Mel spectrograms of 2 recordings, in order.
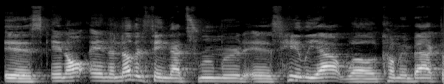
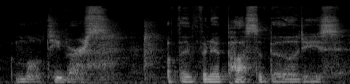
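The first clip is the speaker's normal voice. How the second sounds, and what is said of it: Impression of the Watcher. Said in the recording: “my Watcher impression. It's either really bad or it's really good.”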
